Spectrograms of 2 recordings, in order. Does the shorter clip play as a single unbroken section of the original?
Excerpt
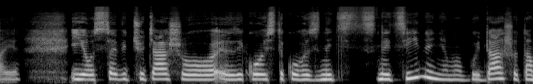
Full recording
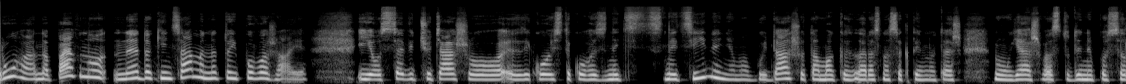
yes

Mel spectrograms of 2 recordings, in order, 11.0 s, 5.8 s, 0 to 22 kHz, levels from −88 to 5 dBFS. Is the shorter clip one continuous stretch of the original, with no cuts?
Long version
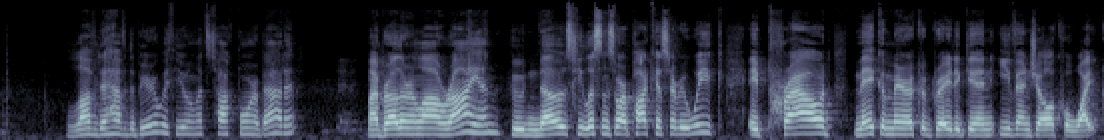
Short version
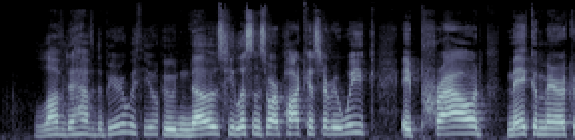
no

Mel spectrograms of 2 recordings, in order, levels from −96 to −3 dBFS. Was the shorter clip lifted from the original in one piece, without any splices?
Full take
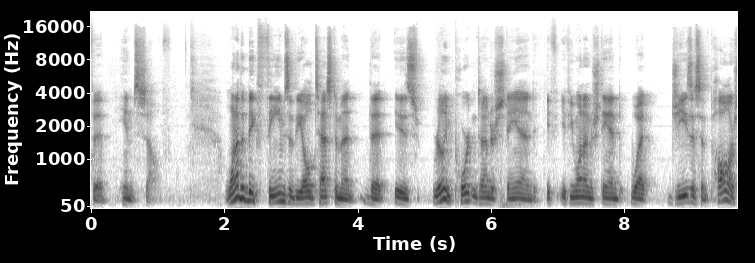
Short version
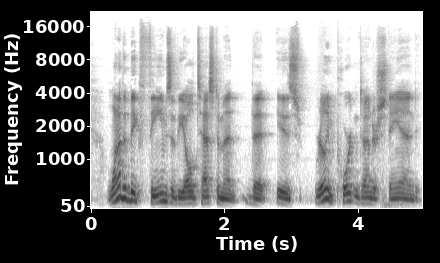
yes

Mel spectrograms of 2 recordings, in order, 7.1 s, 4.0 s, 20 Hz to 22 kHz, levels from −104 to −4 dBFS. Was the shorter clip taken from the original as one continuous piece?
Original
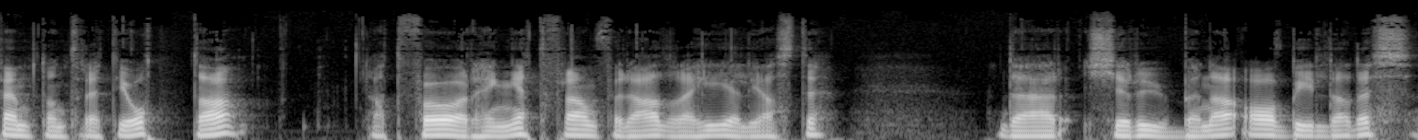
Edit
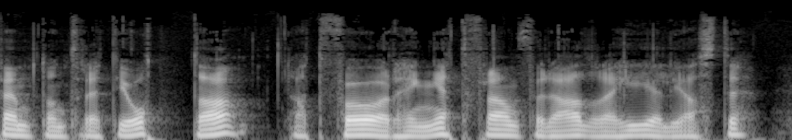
no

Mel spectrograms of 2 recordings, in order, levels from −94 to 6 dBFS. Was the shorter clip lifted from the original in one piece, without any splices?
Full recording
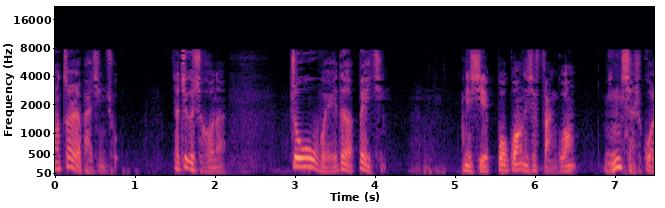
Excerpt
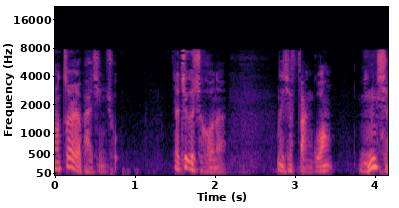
no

